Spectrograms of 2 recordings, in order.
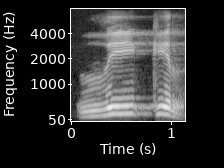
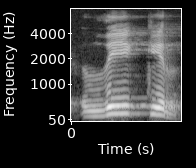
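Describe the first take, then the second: The two takes are said the same way.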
